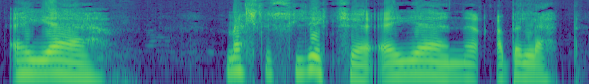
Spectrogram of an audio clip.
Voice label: "ayaa", smalgyax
